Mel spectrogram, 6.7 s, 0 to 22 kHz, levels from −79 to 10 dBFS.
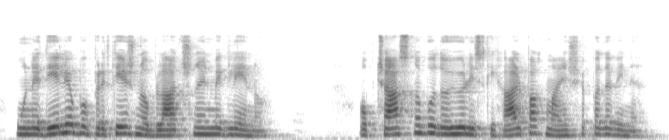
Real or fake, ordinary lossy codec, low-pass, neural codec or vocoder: real; none; none; none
